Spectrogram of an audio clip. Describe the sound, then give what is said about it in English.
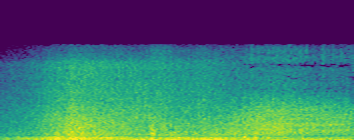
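Sea waves wash and churn in a steady, dense roar, with no clear breaks between swells, and a low rumble running underneath. No one speaks. “tossed by the waves, for the wind was contrary.”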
